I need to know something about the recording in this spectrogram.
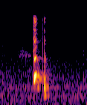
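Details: A baby having hiccups at night, whole body moving, filmed on a Flip Video camcorder: two quick, soft, abrupt catches close together in a quiet room; hiccup.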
